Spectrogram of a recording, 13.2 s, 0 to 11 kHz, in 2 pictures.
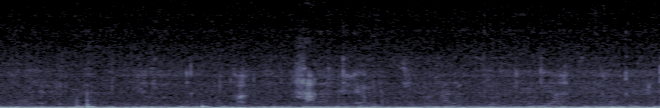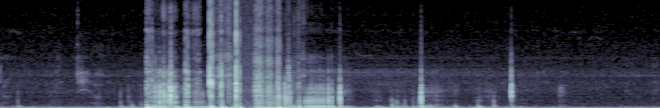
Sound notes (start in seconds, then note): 7.8 GoPro HINGE CREAKING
